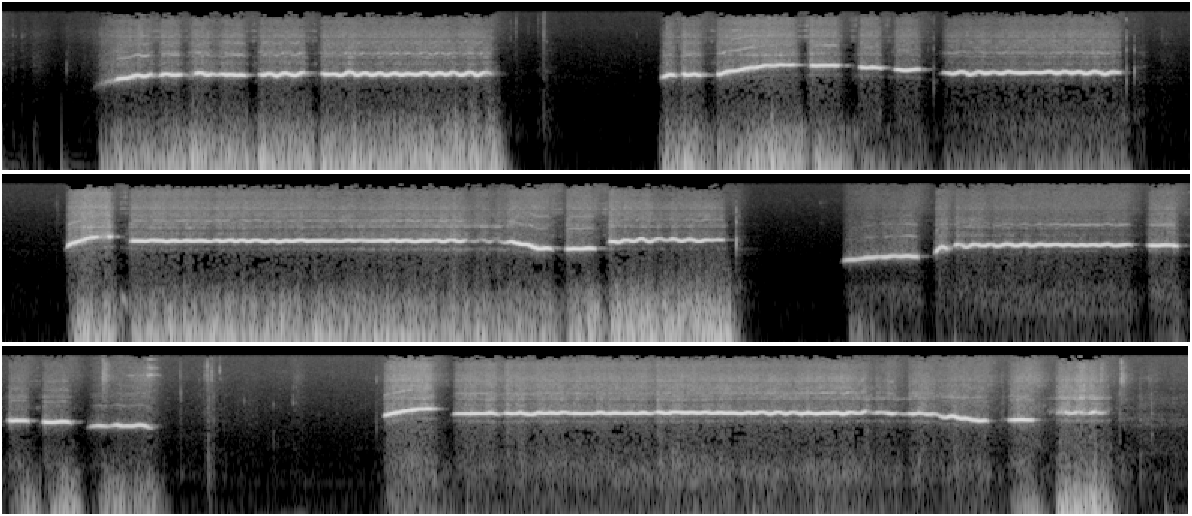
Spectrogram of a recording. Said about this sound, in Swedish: Så vi sätter punkt nu genom att jag rakt ut i eterna visslar ett eh, stycke med Chegelida Manina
